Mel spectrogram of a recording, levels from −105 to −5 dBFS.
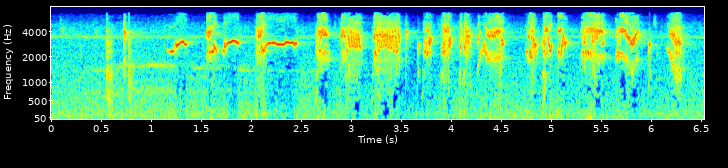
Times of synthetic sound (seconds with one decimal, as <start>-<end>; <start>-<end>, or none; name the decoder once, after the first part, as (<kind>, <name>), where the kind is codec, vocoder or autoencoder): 0.0-2.2 (vocoder, BigVGAN v2); 2.8-4.1; 5.0-6.5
